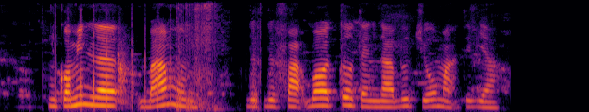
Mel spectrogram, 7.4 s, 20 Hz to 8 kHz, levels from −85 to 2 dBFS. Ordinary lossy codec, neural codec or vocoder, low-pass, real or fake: Opus, 24 kbps; none; 7.2 kHz; real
